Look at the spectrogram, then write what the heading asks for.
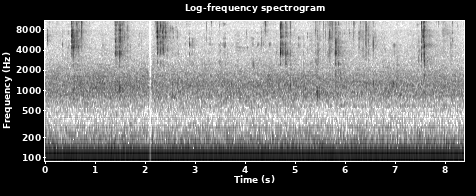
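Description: Wet chewing and lip-smacking of someone eating rice and fish curry by hand, heard as short sharp clicks every second or so over a steady low hum.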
